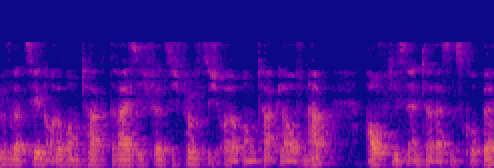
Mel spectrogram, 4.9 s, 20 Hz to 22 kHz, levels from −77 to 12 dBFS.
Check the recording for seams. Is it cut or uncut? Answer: uncut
